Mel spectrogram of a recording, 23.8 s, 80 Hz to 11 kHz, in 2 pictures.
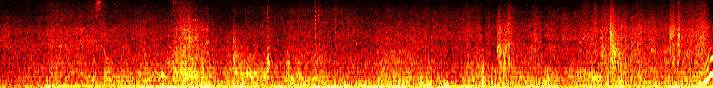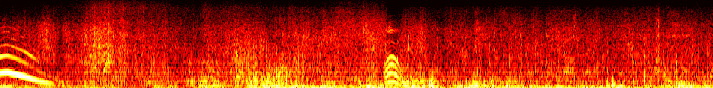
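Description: Skis sliding and scraping over packed, tracked snow, with wind buffeting the microphone, as a skier unloads from a Doppelmayr detachable chairlift and skis away from the top terminal. A steady low hum from the lift terminal machinery runs underneath and dies away about 13 seconds in.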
